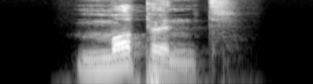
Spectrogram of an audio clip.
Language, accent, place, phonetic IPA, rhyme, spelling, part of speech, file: German, Germany, Berlin, [ˈmɔpn̩t], -ɔpn̩t, moppend, verb, De-moppend.ogg
- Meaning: present participle of moppen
